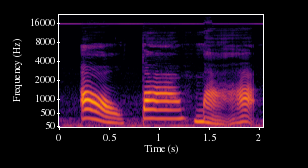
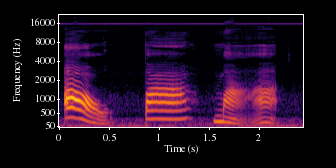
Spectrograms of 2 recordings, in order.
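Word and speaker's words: 奥巴马: 奥 with the 4th tone, 巴 with the 1st tone, and 马 with the 3rd tone.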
